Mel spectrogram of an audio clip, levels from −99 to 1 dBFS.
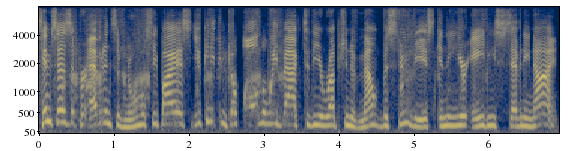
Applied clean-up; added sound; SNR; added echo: neural diffusion model UNIVERSE++.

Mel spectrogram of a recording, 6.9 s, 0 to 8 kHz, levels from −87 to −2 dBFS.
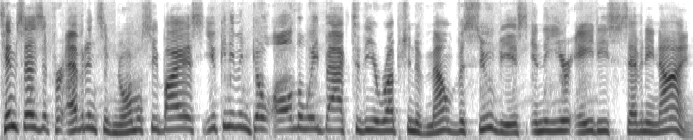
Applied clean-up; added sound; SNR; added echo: neural separator model SepFormer DNS4.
